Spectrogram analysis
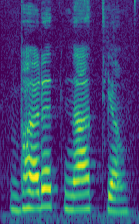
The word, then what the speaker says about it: Bharatanatyam: Bharatanatyam.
